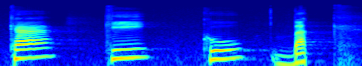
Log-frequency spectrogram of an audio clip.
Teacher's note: saat mengucapkan huruf K terdengar ada nafas yang mengalir.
